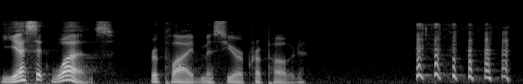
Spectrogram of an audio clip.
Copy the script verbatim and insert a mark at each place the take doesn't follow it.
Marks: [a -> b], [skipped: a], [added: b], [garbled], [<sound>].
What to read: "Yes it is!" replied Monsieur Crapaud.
"Yes it [is!" -> was] replied Monsieur Crapaud. [laugh]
